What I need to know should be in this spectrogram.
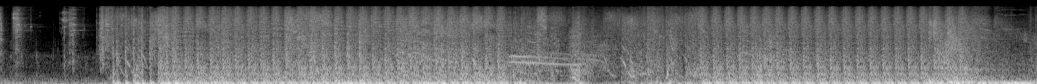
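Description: An assault rifle fires rapid bursts of shots close by.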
